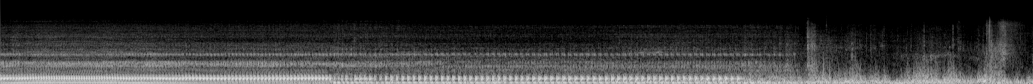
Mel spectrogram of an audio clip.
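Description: Dirt bike engine, just started, revved up and back down once early on, then running steadily before stopping about seven seconds in. A few sharp clicks and knocks follow near the end.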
